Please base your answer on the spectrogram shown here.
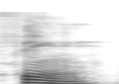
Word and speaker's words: Zin: Recuerden, no confundamos el primer desierto sin con el desierto de Thin.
